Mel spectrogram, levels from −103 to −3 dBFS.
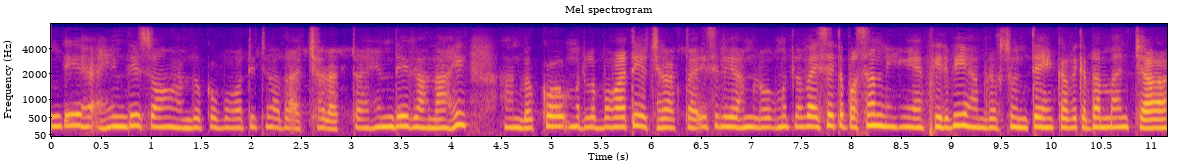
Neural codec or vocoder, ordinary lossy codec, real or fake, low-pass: codec, 16 kHz, 0.8 kbps, ZipCodec; AAC, 32 kbps; fake; 7.2 kHz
